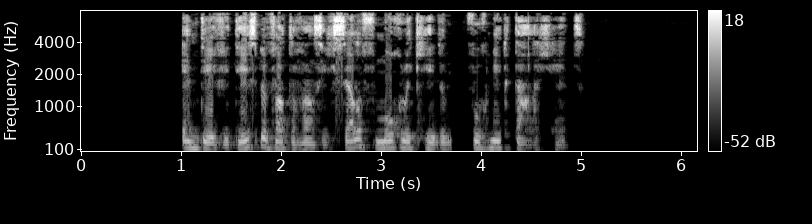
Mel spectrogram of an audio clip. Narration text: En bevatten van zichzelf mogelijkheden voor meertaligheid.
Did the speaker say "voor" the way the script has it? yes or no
yes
